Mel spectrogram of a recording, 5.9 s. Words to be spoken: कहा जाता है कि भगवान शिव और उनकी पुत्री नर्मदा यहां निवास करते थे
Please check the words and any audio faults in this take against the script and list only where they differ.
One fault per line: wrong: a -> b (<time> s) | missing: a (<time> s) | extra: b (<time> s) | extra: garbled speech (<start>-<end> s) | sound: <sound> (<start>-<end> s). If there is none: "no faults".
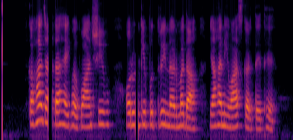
sound: dropout (1.0-1.0 s)
missing: कि (1.4 s)
sound: dropout (2.7-2.8 s)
